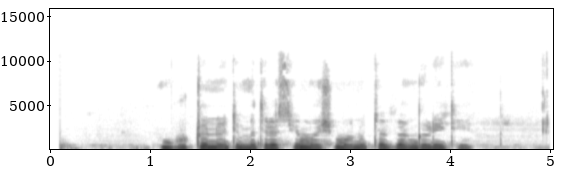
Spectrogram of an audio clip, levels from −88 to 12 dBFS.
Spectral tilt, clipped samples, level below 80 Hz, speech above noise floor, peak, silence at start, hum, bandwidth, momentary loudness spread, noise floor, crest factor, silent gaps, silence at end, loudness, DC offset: -5.5 dB/octave; under 0.1%; -72 dBFS; 38 dB; -8 dBFS; 0.1 s; none; 9.8 kHz; 6 LU; -60 dBFS; 16 dB; none; 0.8 s; -23 LUFS; under 0.1%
